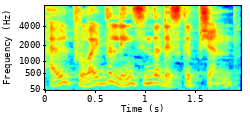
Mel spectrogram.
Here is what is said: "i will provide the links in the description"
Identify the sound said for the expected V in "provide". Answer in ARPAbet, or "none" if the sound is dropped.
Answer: V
